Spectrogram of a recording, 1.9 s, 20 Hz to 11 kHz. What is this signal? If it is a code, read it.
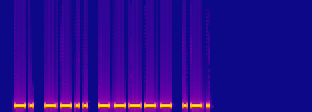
Morse code, heard as a keyed tone, about 52 wpm, 690 Hz. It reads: NZ0R
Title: USA Callsign DE Callsign - 4 Characters - 50wpm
